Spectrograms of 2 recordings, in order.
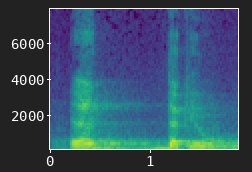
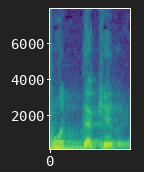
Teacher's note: قلبت التاء دالا لقرب مخرجيهما، تاد أكاد يكون مخرج واحد، وقلبت التاء دالا ثم أضغمت الذال في الدال فأصبحت دالا مشددة اذكروا.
